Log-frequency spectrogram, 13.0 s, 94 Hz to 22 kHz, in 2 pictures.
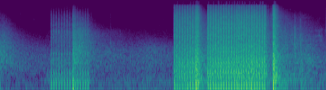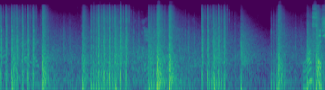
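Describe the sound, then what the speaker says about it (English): Gunfire in the WWII shooter Post Scriptum during a realism event set in Stone, 1944: long loud bursts of machine-gun fire and scattered single shots, some close and some farther off, with pauses between volleys. "What's the shots going on here?"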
